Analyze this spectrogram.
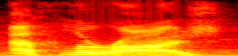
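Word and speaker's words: effleurage: So, effage is how you pronounce the first one and it's circular very light circular motions.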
